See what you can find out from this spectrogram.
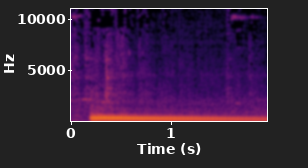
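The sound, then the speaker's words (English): A large bell with a borderless world map on its surface, struck once by a log on an atomic energy symbol. It gives a single clean strike, then a steady, sustained ringing tone with clear harmonics. “On its surface, a world map without boundaries. The atomic energy symbol is placed where a log hits the bell.”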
